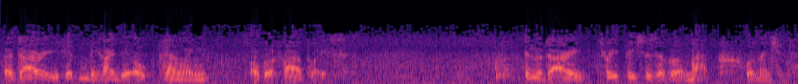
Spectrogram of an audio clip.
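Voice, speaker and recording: Male actor as brooding male killer, grandiose, theatrical, middle pitch, radio drama, muffled noisy recording. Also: normal speed, long pauses, lightly acted. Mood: confessing. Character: obsessed, embittered small-town murderer, grandiose adult man. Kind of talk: old-time radio drama acting.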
